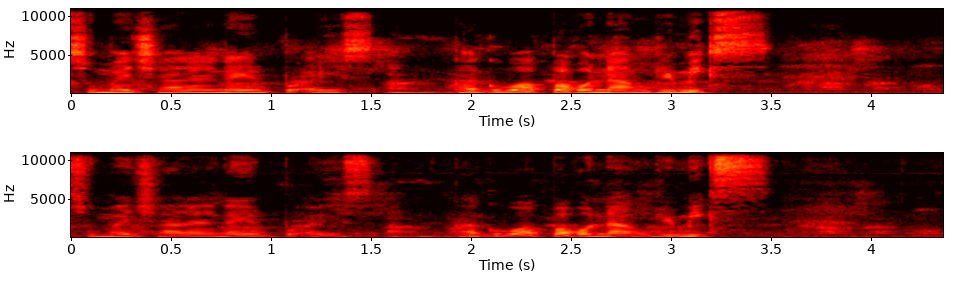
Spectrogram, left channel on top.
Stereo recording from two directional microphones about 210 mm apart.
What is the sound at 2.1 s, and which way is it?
Speech, 5° left (ahead or behind).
